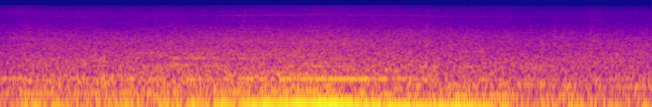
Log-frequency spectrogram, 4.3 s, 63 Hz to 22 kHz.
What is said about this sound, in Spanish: 2 autobuses son lo más ruidoso.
